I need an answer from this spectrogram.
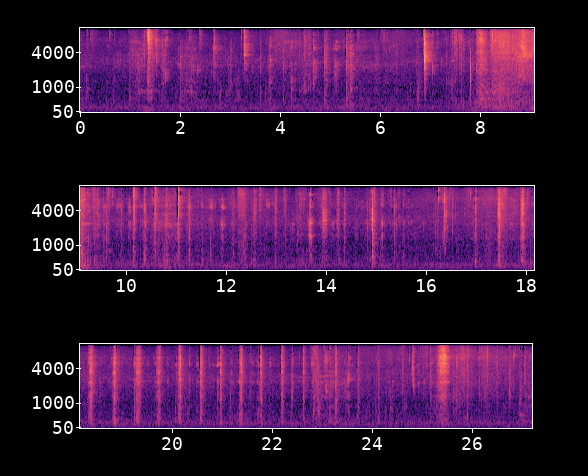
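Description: A person eating jjajang (black-bean sauce) noodles close to the microphone: wet mouth smacks and chewing clicks, several a second through most of the stretch, with a longer, noisier mouthful about eight seconds in.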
